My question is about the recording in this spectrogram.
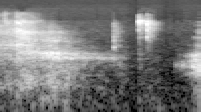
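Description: A soft breathy exhale close to the microphone, falling in pitch over about a second, followed by two quick computer mouse clicks.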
